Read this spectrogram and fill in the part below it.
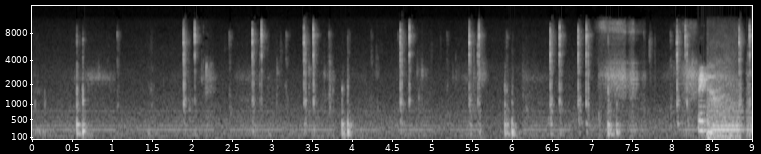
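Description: Stone blocks are set down with short, dull knocks.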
